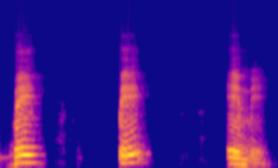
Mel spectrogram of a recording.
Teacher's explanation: consonantes bilabiales porque se produce articulando juntando los dos labios p p m por eso se llaman bilabiales cuál es la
